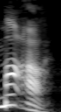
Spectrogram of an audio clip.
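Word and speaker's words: mꜣꜣ: means the word is pronounced ma the sickle in the first vulture is ma but when we add the second vulture we get MAA the I determinative shows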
